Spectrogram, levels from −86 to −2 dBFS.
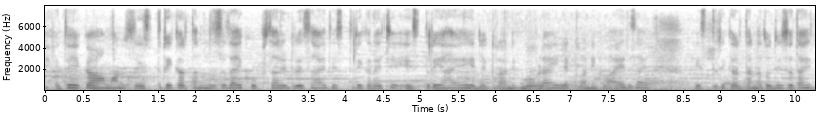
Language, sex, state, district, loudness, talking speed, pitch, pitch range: Marathi, female, Maharashtra, Solapur, -43 LUFS, 150 wpm, 235 Hz, 230-250 Hz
